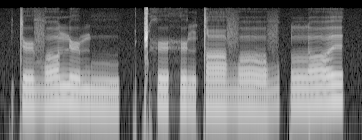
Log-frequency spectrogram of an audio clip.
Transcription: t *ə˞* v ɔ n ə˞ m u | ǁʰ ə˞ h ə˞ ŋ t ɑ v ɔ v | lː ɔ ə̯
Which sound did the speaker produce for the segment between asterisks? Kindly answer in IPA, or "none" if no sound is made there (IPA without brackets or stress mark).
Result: ə˞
